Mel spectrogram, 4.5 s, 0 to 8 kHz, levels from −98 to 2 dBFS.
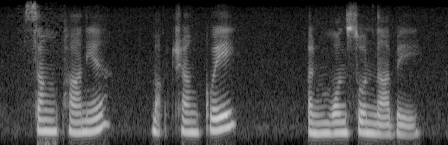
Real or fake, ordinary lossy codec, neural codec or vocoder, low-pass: real; Opus, 24 kbps; none; 7.2 kHz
